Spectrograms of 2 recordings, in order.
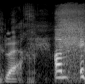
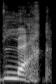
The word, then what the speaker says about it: blech: B-L-E-C-H. Blech. – Right, blech. – Excuse me, Martin. It's not blech. It's blech.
